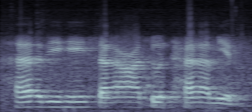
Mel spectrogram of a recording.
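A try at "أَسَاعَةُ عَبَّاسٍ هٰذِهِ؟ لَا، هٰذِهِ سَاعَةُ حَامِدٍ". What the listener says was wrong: Ya, sa'atunya dibaca tanpa tanwin. Sa'atu hamidin.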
